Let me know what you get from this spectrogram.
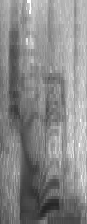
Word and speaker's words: Xiaomi: No to proszę bardzo, Xiaomi. Pisze się Xiaomi, jak kto woli. – Jak się czyta, jeszcze raz? – Xiaomi? – Ale pięknie to mówisz. Pięknie, prawda? Starałem się.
